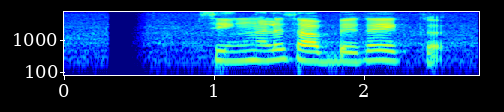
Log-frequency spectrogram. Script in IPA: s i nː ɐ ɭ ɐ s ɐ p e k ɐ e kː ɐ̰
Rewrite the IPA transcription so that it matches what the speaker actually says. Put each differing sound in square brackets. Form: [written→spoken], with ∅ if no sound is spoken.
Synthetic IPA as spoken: s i [nː→ŋː] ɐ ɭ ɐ s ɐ [p→b] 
